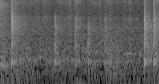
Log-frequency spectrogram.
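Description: Chalk on a blackboard while a word is being written: a few faint, irregular ticks and taps.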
